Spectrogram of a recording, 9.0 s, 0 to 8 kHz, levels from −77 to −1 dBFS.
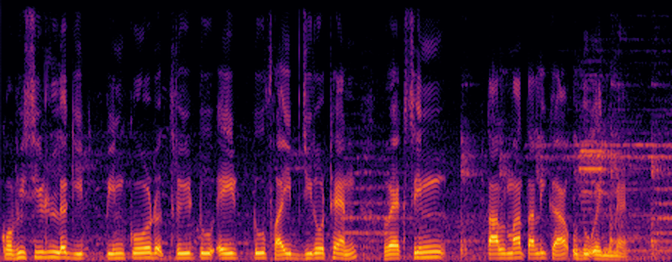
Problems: background sounds at intervals, continuous background conversations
